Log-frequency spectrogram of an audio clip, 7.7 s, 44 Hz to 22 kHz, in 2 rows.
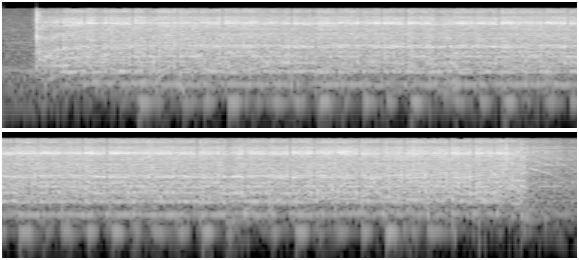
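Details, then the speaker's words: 2002 Honda Accord, sat about two years, with new fuel pump and battery, cranks steadily with even compression pulses but won't start despite fuel at the rail and ether; owner suspects the timing belt skipped a tooth. "it's still not kicking over we sprayed a bunch of ether down the tube so we're wondering what's going on"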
